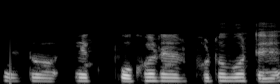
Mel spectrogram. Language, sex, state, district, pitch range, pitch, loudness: Bengali, male, West Bengal, Malda, 150-165 Hz, 155 Hz, -23 LUFS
